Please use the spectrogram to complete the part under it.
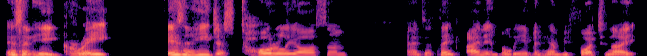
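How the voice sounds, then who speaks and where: A man voicing an excitable, easily frightened young boy in a dramatic comic book reading. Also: sits high, normal speed, pitched above the performer's own voice. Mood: excited. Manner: pleading, exclaiming.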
